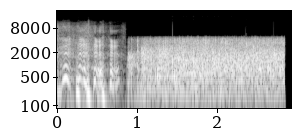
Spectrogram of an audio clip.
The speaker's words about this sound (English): Only half the claps.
